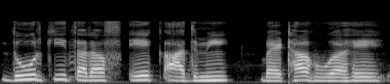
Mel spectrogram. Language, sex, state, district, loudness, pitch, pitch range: Hindi, female, Madhya Pradesh, Bhopal, -15 LUFS, 190 Hz, 175-200 Hz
